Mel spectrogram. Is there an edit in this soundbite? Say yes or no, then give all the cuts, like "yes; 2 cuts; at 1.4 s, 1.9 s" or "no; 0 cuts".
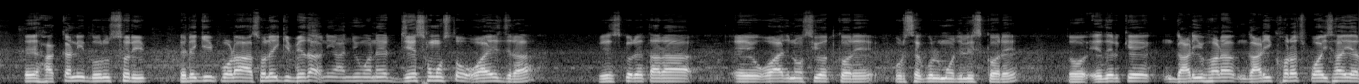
yes; 1 cut; at 3.5 s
